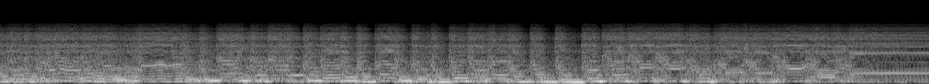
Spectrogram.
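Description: Electric guitar with a DiMarzio Crunch Lab ceramic humbucker in the bridge position, played with a crunchy tone: a run of picked notes and phrases, ending on a note left ringing from about eight and a half seconds in.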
